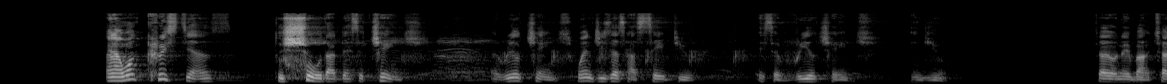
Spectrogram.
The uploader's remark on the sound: Preached at the Prophetic Encounter Service.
